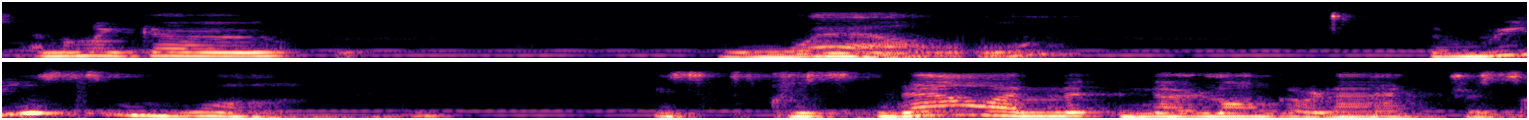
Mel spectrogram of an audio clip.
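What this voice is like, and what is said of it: Australian accent. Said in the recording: “you haven't lost your Australian accent”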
